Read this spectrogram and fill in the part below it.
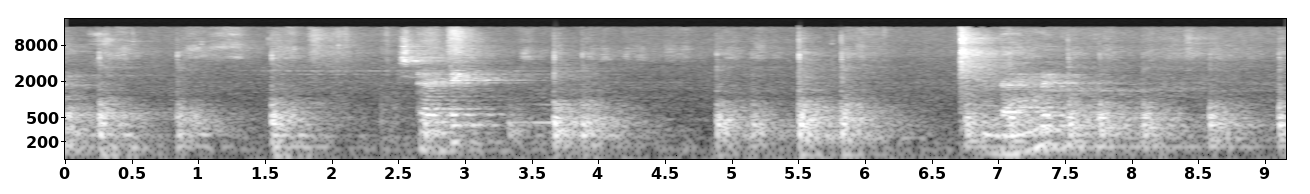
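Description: A man speaks steadily, like a teacher explaining, in a room with some echo.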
